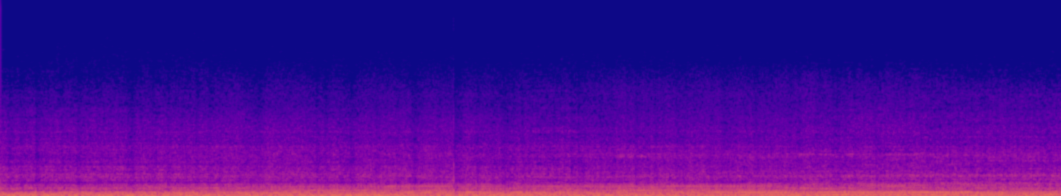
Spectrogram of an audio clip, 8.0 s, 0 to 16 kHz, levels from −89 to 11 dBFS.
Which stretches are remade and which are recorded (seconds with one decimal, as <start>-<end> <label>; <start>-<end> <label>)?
0.0-1.6 recorded; 1.6-2.3 remade; 2.3-2.7 recorded; 2.7-3.8 remade; 3.8-4.4 recorded; 4.4-6.0 remade; 6.0-8.0 recorded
